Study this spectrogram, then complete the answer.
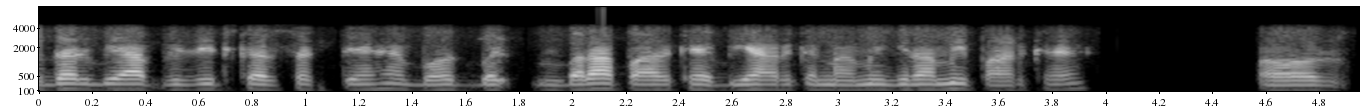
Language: Urdu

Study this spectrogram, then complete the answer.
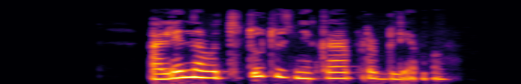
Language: Belarusian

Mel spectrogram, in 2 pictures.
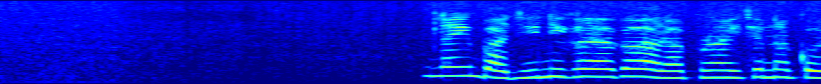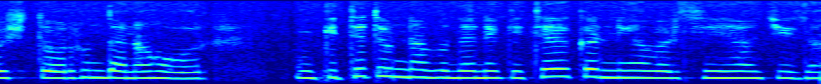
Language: Punjabi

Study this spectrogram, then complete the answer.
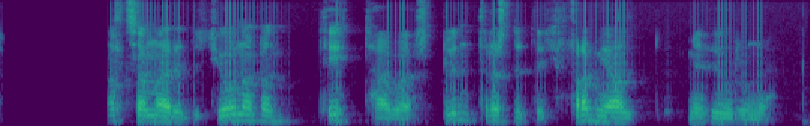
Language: Icelandic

